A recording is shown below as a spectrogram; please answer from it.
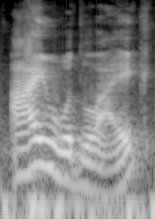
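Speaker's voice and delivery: I would like, each word spaced out slowly; slow, careful I would like; slow English demo. Shown as a demonstration. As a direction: spell out I would like slowly for learners. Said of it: "vou pedir, ó".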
